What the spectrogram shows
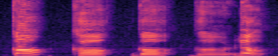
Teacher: क वर्ग जो है वो कंठ से निकलता है, उच्चारण स्थान उसका कंठ होता है। कंठ मतलब गला।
